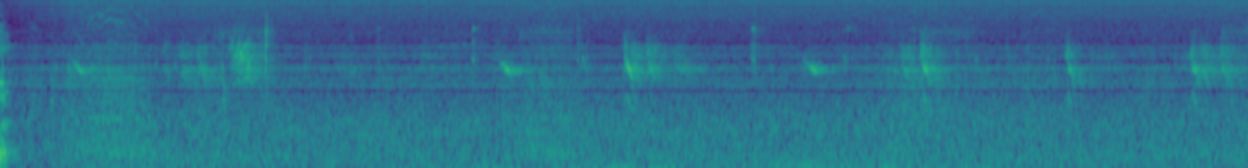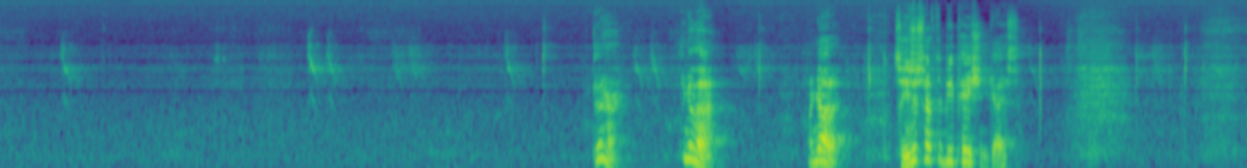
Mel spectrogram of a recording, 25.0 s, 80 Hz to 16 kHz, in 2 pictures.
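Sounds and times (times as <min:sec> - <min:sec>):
faint bird chirps: 0:04.2 - 0:07.1, 0:08.0 - 0:11.2, 0:11.8 - 0:13.4, 0:14.6 - 0:17.8.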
